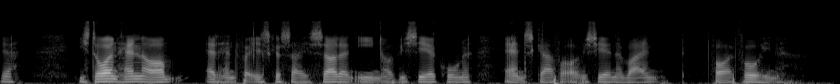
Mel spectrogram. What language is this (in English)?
Danish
